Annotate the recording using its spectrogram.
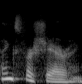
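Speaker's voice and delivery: friendly. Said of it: "with friendliness and say".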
